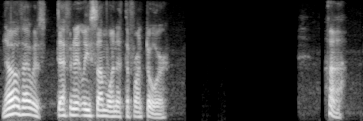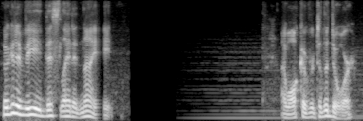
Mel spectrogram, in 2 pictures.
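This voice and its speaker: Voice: mid-range voice, sing-song, moderate pace, pauses often, darkish tone, no echo, studio quality, soft background music. A narrator giving a dramatic first-person reading of a romance story, with casual asides.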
